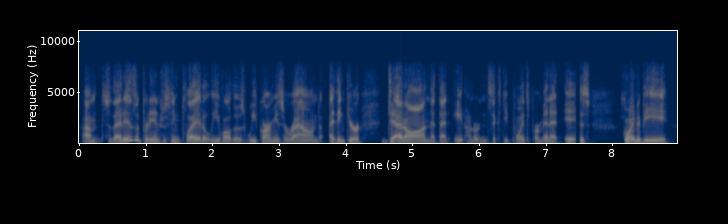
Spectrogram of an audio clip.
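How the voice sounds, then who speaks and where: A man giving lively color commentary on an esports match, playful and animated. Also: no room sound, highs cut off. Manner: animated, playful, jumps up in pitch when excited. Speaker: esports co-caster.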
